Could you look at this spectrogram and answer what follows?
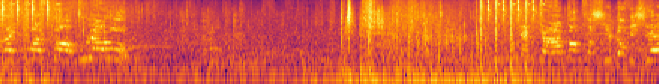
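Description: Loud Panzerschreck explosions and bursts of gunfire in the video game Call of Duty WWII: rapid rattling shots, a deep booming blast rumbling through the middle, then more firing, with voices shouting amid the battle.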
